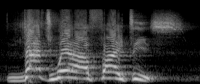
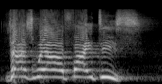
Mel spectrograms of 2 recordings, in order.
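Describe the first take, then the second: First: High, slow, weighty declaration; preacher driving the point home; emphatic preaching. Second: Much higher, slow, ringing, with weight on where; preacher repeating it with more fire; climactic repeat. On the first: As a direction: lay the point down slowly and firmly. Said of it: "repeated, said higher". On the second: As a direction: hit where and lift the whole line to a peak. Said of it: "repeat, raised". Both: Shown as a demonstration.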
